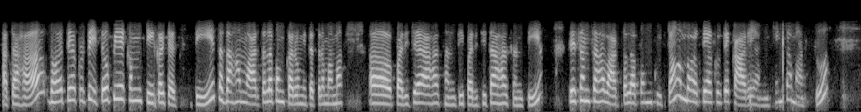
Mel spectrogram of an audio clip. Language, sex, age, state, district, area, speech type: Sanskrit, female, 18-30, Odisha, Ganjam, urban, conversation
